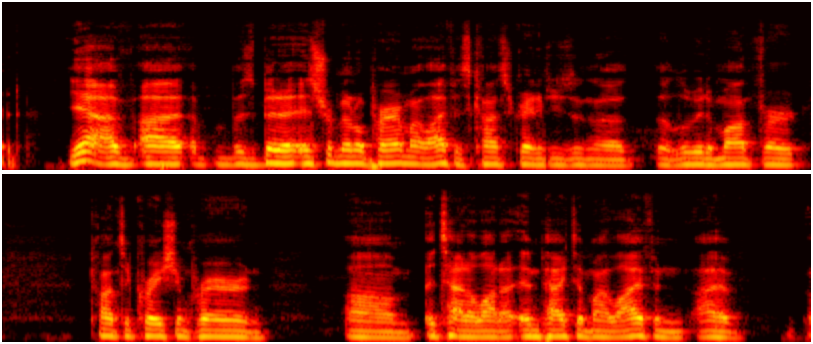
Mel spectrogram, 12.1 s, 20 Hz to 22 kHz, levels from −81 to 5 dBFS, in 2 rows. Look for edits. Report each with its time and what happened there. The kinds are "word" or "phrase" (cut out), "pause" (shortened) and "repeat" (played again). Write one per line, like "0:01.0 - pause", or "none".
0:04.1 - word

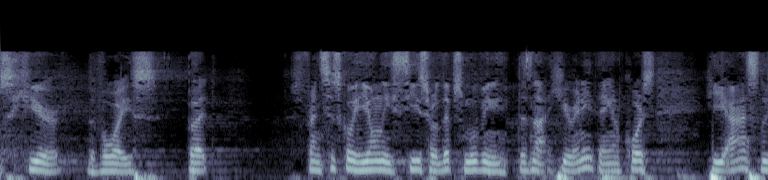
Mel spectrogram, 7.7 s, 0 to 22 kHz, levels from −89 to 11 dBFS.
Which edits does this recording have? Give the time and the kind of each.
0:05.1 - word

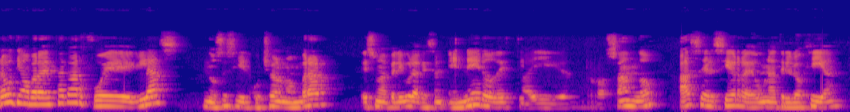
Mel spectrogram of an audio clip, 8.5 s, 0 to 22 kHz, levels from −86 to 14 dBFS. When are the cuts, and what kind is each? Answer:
0:02.5 - word
0:04.3 - word
0:05.2 - word
0:06.7 - pause

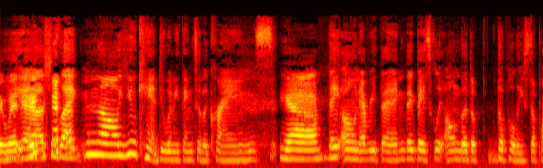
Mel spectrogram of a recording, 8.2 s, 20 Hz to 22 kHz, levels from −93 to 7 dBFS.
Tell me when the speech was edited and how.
none

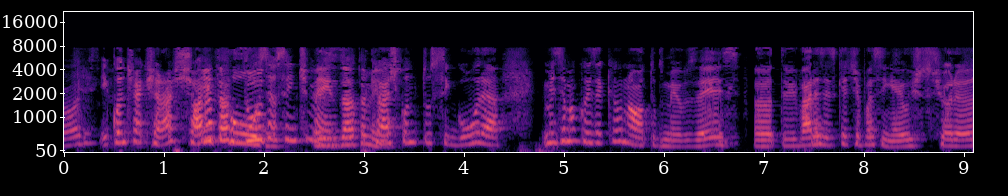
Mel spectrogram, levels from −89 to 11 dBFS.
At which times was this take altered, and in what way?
0:02.0 - phrase
0:06.0 - phrase
0:06.8 - pause

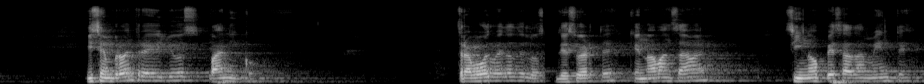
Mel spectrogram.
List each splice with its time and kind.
0:02.1 - word
0:04.9 - word
0:05.4 - word

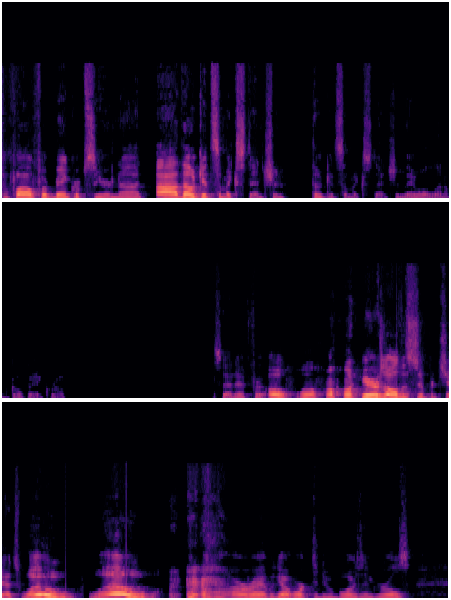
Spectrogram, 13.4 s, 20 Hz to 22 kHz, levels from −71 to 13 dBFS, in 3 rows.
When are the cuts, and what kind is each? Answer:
0:09.8 - pause

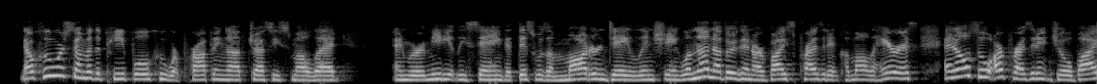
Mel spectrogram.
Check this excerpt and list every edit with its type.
none

